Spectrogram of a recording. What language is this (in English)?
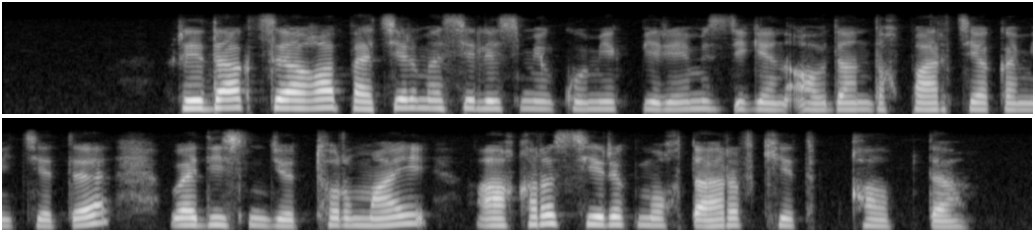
Kazakh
